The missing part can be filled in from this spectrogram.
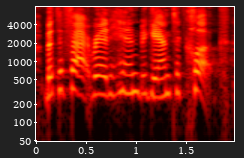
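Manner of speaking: plain reading voice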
